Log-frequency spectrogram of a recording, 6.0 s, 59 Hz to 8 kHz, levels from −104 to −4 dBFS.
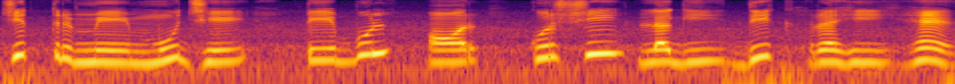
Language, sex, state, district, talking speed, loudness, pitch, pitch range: Hindi, female, Madhya Pradesh, Katni, 100 wpm, -17 LUFS, 230 Hz, 215-275 Hz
